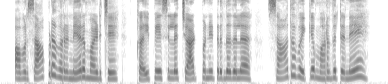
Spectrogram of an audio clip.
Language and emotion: Tamil, fearful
